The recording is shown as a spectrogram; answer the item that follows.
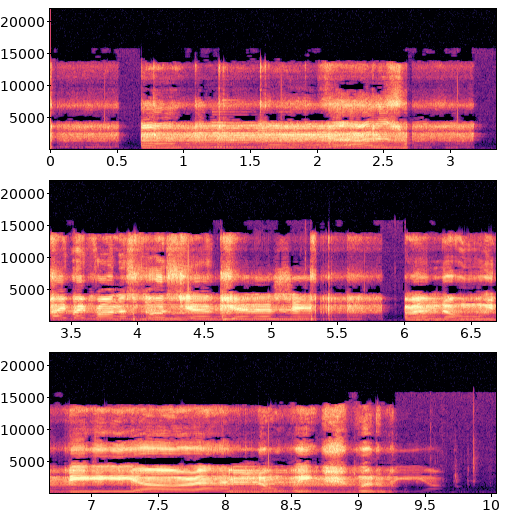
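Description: Eton Elite Mini compact AM/FM/shortwave radio scanning the FM band through its small speaker: snatches of station audio, music with singing, thin and without bass. Each snatch is cut off by a brief silence as the tuner mutes and jumps to the next station, three times, and the sound fades out near the end.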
